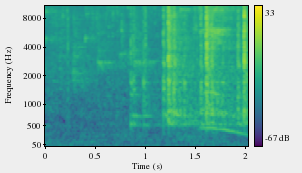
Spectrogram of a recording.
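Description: A bicycle rolls past on the street.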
